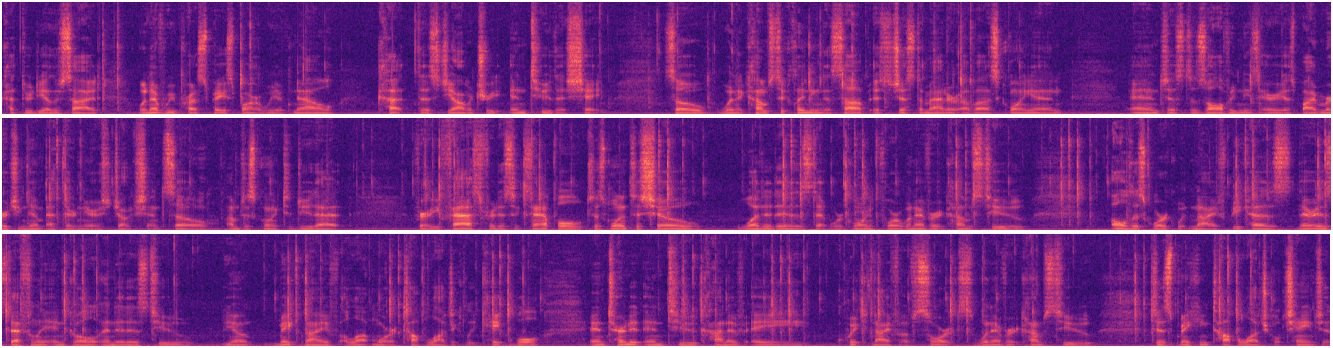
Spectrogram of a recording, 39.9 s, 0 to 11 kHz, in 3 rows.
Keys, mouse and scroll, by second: 0.9 d, 1.1 space, 2.3 alt+v, 3.0 click, 4.1-6.3 middle drag, 6.3-6.8 scroll up 2, 6.5 shift+middle click, 7.1-7.4 shift+middle drag, 7.4-8.0 scroll up 1, 8.4 2, 8.6 click, 9.1 shift+click, 9.5 ctrl+x, 10.1 click, 12.4 1, 12.8 click, 13.3 shift+click, 13.7 g, 13.9 g, 14.3 click, 14.6 scroll up 1, 15.1 click, 15.8 shift+click, 17.5 g, 17.6 g, 17.8 click, 18.5 g, 18.6 g, 18.8 click, 19.7 g, 19.9 g, 20.2 click, 21.1-24.0 typing, 21.4 click, 22.1 click, 23.2 click, 24.2 click, 24.5 shift+middle click, 24.8 shift+scroll up 2, 25.4 click, 25.6-27.3 typing, 26.0 click, 26.8 click, 27.6 click, 28.0 scroll down 1, 28.1 shift+middle click, 28.5-29.2 scroll up 1, 29.2 click, 29.4-31.6 typing, 29.9 click, 30.8 click, 31.8 click, 33.3-36.2 typing, 33.7 click, 34.6 click, 35.5 click, 36.4 click, 36.7 scroll down 1, 36.9 shift+middle click, 37.1-37.7 shift+scroll up 1, 37.7 click, 37.9 g, 38.0 g, 38.3 click, 38.7 g, 38.9 g, 39.1 click.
